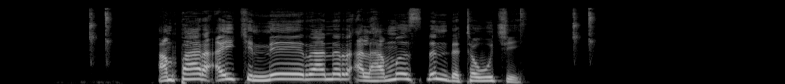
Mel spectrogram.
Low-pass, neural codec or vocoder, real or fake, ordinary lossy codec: 14.4 kHz; none; real; MP3, 64 kbps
